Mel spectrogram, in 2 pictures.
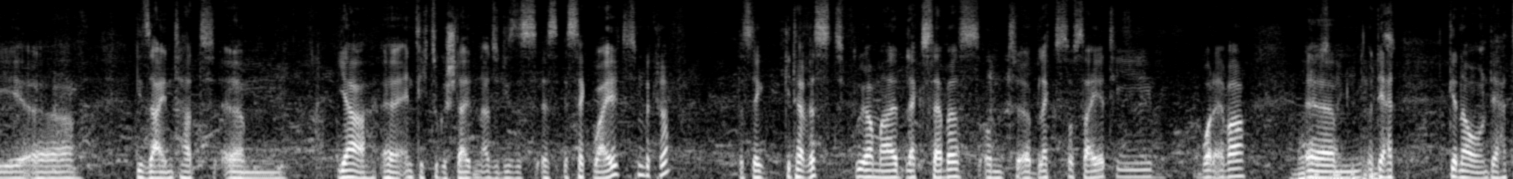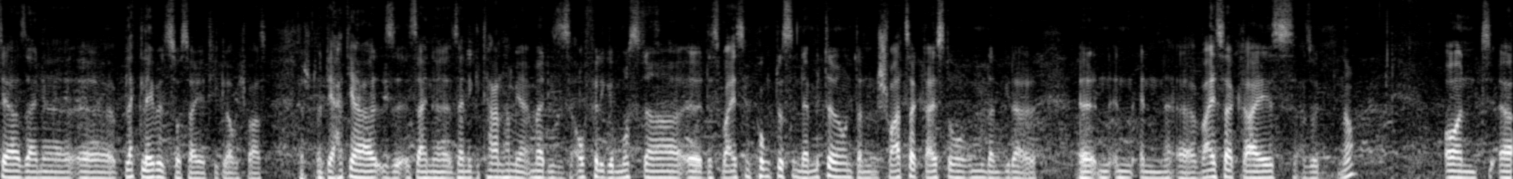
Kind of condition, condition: setting, busy venue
